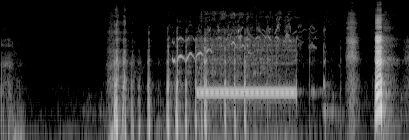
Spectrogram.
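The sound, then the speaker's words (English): A phone call rings with a steady electronic tone for about two seconds, then abruptly cuts off into silence without going to voicemail, preceded by a quick series of clicks and followed by a brief breathy sigh. “And then it just cut off. It didn't go to voicemail.”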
